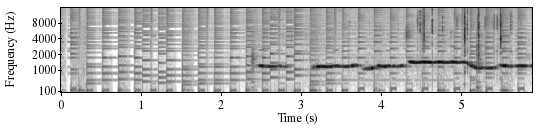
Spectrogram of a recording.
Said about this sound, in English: They can hear you whistling. I know. But it's a really good melody, so that's okay. And you have a really good sense of pitch.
